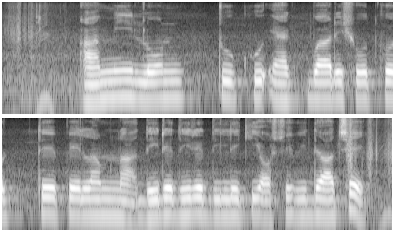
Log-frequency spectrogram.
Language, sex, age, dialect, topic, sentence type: Bengali, male, 18-24, Northern/Varendri, banking, question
